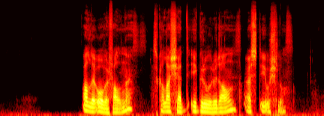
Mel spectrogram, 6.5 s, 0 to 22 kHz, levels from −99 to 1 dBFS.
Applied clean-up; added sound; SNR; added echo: neural mask model Resemble Enhance denoiser.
